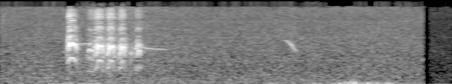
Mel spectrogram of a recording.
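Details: Wild Crimson-crested woodpecker, Campephilus melanoleucos: a brief rapid string of five or six rasping notes that fades off, followed by near silence with a soft low rumble.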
